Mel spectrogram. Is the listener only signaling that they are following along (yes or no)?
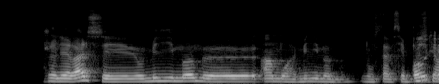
no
